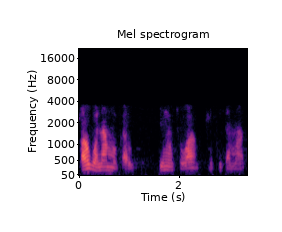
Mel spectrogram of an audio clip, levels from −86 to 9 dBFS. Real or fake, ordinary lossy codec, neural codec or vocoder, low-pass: real; AAC, 32 kbps; none; 3.6 kHz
